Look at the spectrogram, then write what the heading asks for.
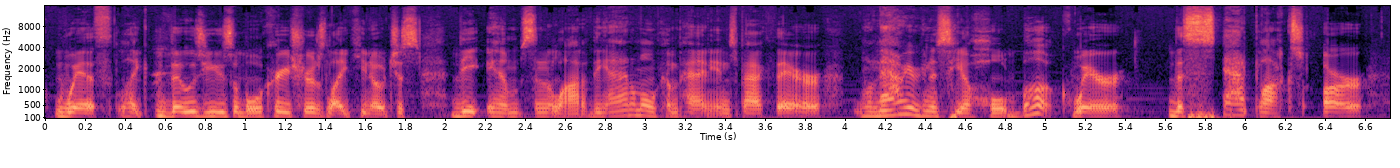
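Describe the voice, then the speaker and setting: A man's voice: mid-range voice, fairly even intonation, fast talker, creaky, no echo. A man talking as a game designer in a discussion, explaining with enthusiasm. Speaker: game designer presenting new books. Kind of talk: interview discussion.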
